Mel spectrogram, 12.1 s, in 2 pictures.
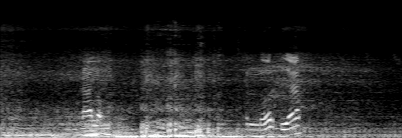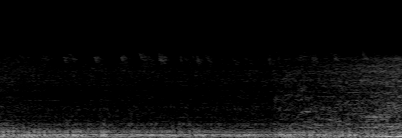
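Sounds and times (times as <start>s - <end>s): bird chirping: 5.1s - 12.0s.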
